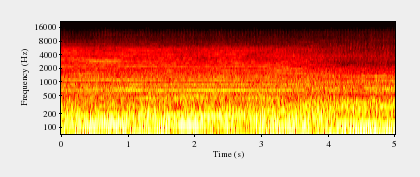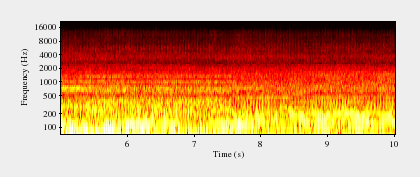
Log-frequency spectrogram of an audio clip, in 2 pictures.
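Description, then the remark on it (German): A lawn mower engine, recorded in an allotment garden colony in the north of the city, runs steadily and loudly throughout with a constant droning hum and harmonic buzz, uninterrupted, with no voices. “Für ihre Kompositionsserie über spektrale Rasenmäher ergänzte sie Mauris Field Recordings um eigene Aufnahmen aus einer Schrebergartenkolonie im Norden der Stadt.”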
